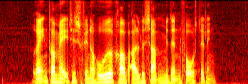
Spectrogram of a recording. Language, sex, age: Danish, male, 24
